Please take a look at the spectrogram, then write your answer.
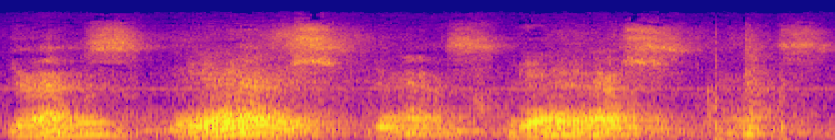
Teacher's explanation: Notice that the loudest part is at the beginning. If I say yes, that's a high fall. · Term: rise fall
